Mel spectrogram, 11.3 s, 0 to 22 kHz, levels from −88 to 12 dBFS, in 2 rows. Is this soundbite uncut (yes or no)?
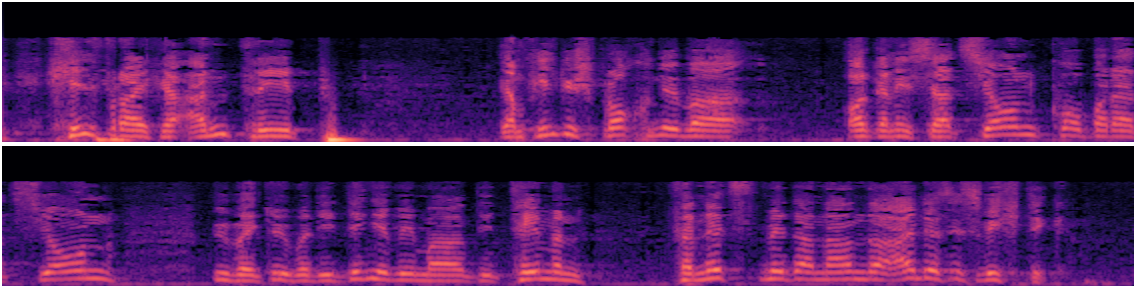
no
